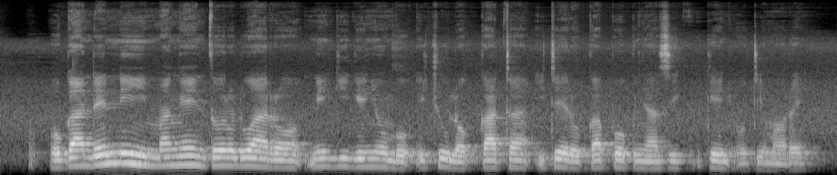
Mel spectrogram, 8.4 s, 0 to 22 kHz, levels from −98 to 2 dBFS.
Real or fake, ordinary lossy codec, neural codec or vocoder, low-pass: real; none; none; none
